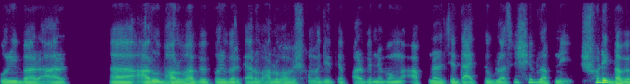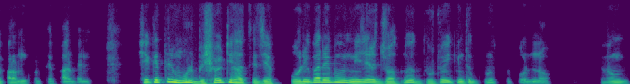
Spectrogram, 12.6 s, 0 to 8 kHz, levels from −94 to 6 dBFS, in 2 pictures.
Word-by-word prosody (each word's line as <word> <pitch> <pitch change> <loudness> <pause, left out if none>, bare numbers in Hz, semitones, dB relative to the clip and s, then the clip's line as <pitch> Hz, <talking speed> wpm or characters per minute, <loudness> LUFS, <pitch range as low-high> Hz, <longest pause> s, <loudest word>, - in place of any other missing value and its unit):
পরিবার 110 -1 -1 0.2
আর 105 - -2 0.6
আ - - +2 0.3
আরও 120 +3 +3
ভালোভাবে 105 -1 0
পরিবারকে 105 -2 -3
আরও 105 - -5
ভালোভাবে 100 0 -4
সময় 95 -1 -9
দিতে 100 +2 -10
পারবেন 95 0 -7
এবং 95 +1 -5 0.2
আপনার 105 +1 -4
যে 110 - -2
দায়িত্বগুলা 100 +2 -4
আছে - - -13
সেগুলা 145 -3 -1
আপনি 105 -3 -5 0.2
সঠিকভাবে 120 - +4
পালন 90 -1 -5
করতে - - -19
পারবেন। 85 -1 -9 0.5
সেক্ষেত্রে 200 +10 +4
মূল 180 0 +7
বিষয়টি 175 - +3
হচ্ছে 135 -5 +1
যে 115 - +3 0.2
পরিবার 145 +12 +4
এবং 195 0 +2 0.2
নিজের 145 +1 +5
যত্ন 110 +5 -1 0.2
দুটোই 130 +9 +2
কিন্তু 130 -2 0
গুরুত্বপূর্ণ 90 -2 -13 0.6
এবং 95 +2 -6
110 Hz, 165 wpm, -23 LUFS, 100-140 Hz, 0.6 s, মূল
